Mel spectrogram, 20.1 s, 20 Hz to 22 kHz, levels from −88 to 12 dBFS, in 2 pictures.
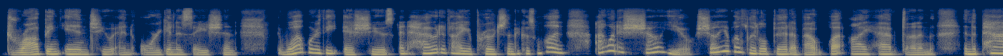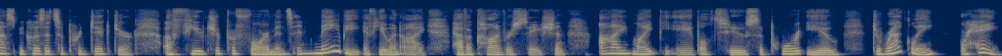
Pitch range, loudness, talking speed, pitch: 155-205 Hz, -20 LUFS, 185 wpm, 175 Hz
